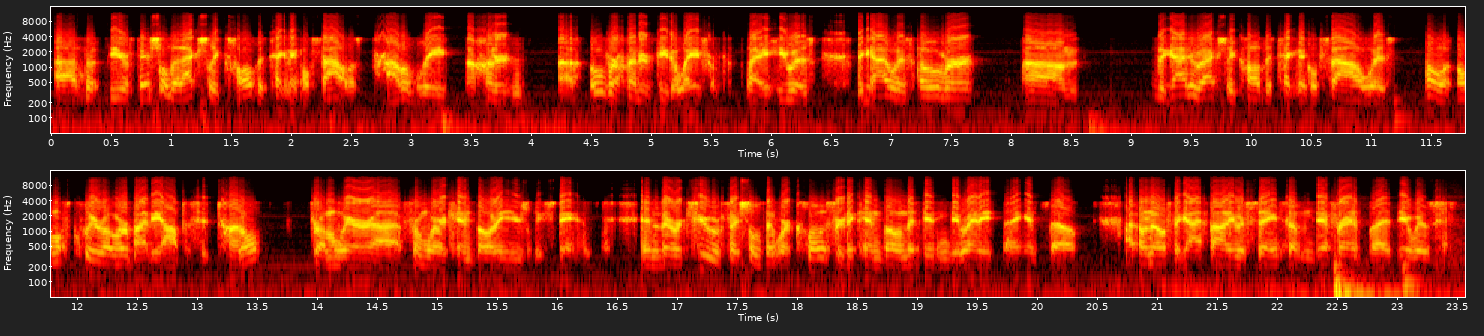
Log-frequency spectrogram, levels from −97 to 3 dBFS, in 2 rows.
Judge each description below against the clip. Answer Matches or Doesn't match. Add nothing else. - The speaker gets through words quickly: Matches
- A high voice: Doesn't match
